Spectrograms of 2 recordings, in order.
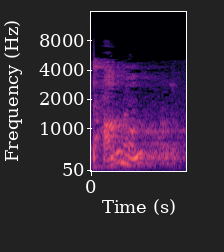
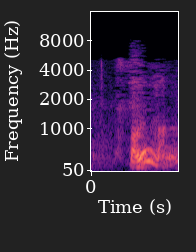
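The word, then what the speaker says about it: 逄蒙: Many books and many people pronounce these two characters as Feng Meng, which is wrong. This character does look like Feng , but the bottom is short . In this surname, it is pronounced Pang.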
